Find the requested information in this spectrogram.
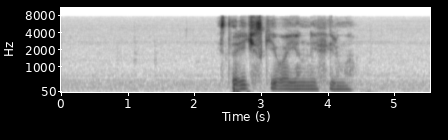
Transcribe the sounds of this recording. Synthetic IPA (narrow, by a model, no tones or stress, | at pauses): ɪst̪ʰɐɾʲit͡ɕɪ̥skʲɪjəvɐjɛnːɨjəfʲilʲmɨ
